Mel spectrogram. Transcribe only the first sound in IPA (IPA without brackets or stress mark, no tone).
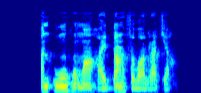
ə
